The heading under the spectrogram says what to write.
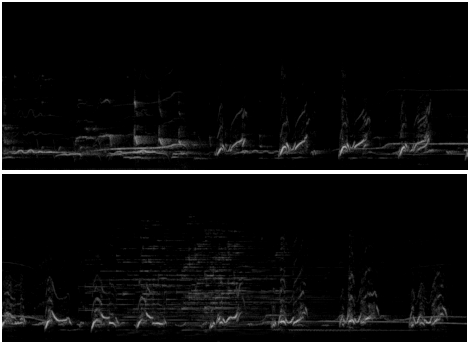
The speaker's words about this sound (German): Den Gesang der Singdrossel kann man sich auch mit einigen lautmalerischen Merksätzen einprägen. Der wohl schönste stammt aus der Schweiz und ist ein Frage- und Antwortspiel mit Brocken von Französisch und Schweizerdeutsch.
